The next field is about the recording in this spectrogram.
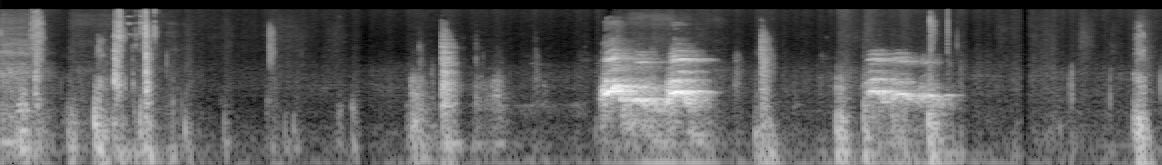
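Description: A dog hiding under a bed barks in two short bursts, a few loud yaps, after some light clattering and jingling like keys being handled. No one speaks.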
